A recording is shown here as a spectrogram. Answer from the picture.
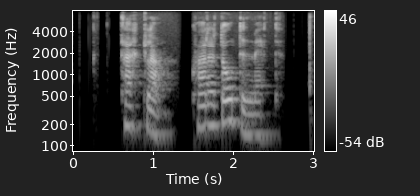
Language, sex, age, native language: Icelandic, female, 30-39, Icelandic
